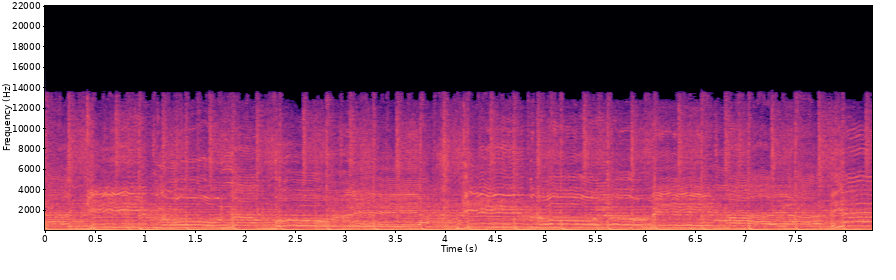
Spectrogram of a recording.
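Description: Pop song: a singing voice carrying a melody over a steady drum beat.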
